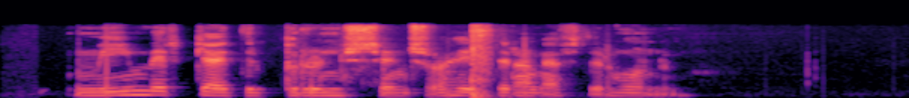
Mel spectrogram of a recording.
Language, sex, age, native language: Icelandic, male, 20-29, Icelandic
